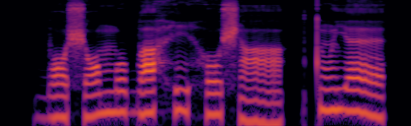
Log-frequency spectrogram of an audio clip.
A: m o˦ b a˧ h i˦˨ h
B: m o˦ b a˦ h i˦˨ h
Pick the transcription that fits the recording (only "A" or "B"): B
